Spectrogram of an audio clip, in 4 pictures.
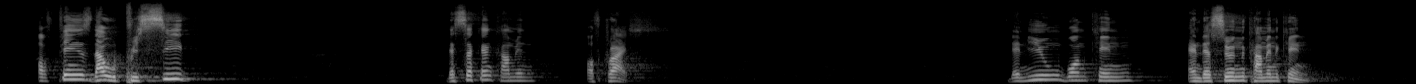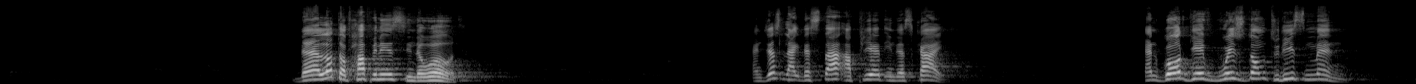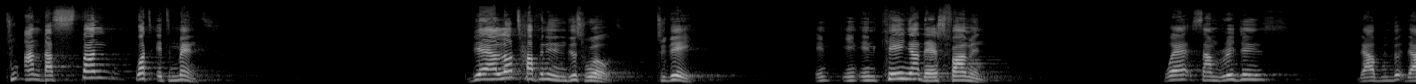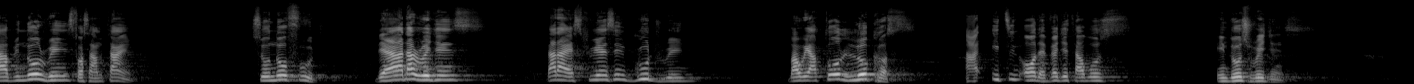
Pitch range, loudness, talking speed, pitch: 175-230 Hz, -27 LUFS, 110 wpm, 200 Hz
